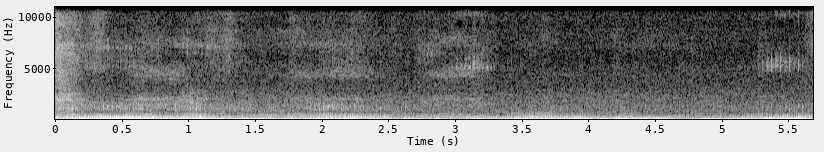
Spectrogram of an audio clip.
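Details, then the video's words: A colorful stray cat living on the street purrs while it wants to be petted: a steady, deep rumbling purr with soft rhythmic pulses running through the whole stretch, nothing else clearly heard. "A cute colorful cat wants to be petted"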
